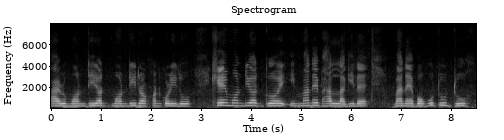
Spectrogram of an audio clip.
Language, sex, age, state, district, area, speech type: Assamese, female, 45-60, Assam, Morigaon, rural, spontaneous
